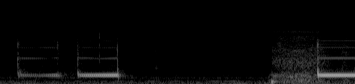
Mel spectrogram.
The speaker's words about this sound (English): Ring, ring. Is he going to answer, man?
